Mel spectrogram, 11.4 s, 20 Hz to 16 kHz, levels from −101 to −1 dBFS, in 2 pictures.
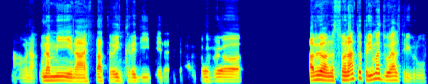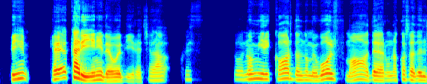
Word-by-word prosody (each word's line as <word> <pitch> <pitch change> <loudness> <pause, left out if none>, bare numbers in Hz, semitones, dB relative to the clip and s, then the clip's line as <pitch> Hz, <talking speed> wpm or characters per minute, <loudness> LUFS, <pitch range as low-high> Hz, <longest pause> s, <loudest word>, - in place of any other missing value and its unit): No, - - -20
una 105 -2 -10
una 130 0 +3
mina, 120 -4 +3
è - - -6
stato 115 0 -3
incredibile. 115 -1 -7 0.2
No, - - -27
è - - -34
proprio 120 -1 -2 0.9
Allora, 155 -2 +8
hanno 135 -1 +3
suonato 150 +10 +4
prima 175 +2 +3
2 140 -5 +2
altri 130 -5 -4
gruppi, 110 - -5 0.3
che 185 +6 +1
carini 150 - +4
devo 120 +1 -2
dire, 110 -3 -13
c'era 140 +5 -11 0.2
questo 160 0 -23
non 175 +2 -5
mi 195 - -4
ricordo 180 0 -4
il 150 - -7
nome, 145 -3 -8
Wolfmother, 155 -3 -3
una 145 +1 -11
cosa 160 -1 -6
del 140 -1 -4
140 Hz, 170 wpm, -22 LUFS, 120-165 Hz, 0.9 s, Allora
